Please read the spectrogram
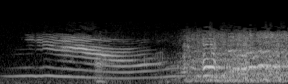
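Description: A cat named Minerva meows twice in quick succession: first a long, clear, drawn-out meow, then a rougher, raspier one, both loud with no other sounds around them.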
